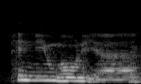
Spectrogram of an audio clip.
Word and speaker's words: pneumonia: What's the point in having that P at the start of pneumonia? – Yeah.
